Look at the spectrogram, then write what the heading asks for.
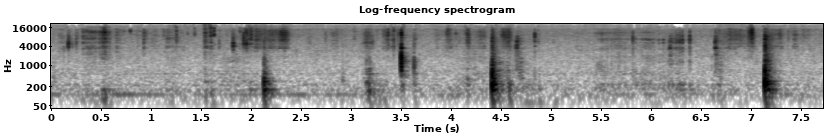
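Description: A knife making stop cuts into carved wood around a Saint Nicholas figure's mustache and beard: sharp, isolated clicks and scrapes, about five distinct cuts spaced irregularly over several seconds, close and crisp with quiet pauses between.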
